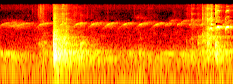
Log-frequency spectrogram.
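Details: Canary in breeding condition singing to call a female, possibly in Albania: a steady run of quick, evenly spaced high piping notes forming a trill, cut by a sharp click near the start and a loud buzzy burst at the end.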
